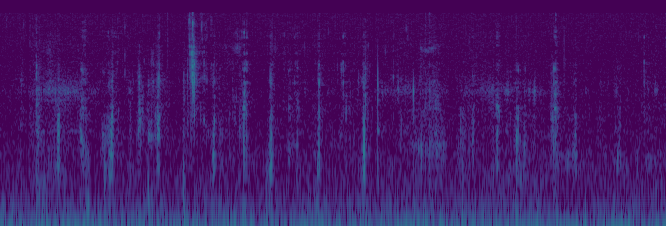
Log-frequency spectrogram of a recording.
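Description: Close-up chewing and biting of food by a person eating: a dense run of short, crunchy clicks.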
